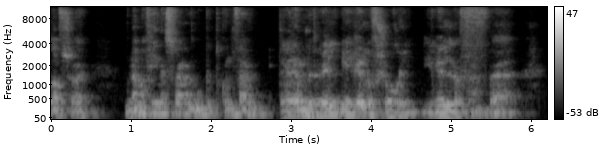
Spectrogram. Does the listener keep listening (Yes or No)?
Yes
